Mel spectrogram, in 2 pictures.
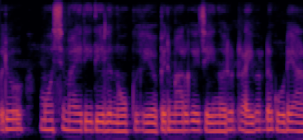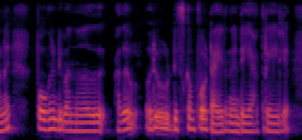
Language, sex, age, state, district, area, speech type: Malayalam, female, 45-60, Kerala, Kottayam, rural, spontaneous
